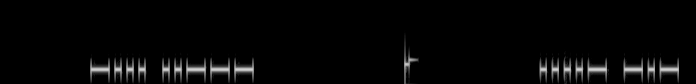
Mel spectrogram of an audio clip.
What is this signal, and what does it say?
Morse code, heard as a keyed tone, about 20 wpm, 700 Hz. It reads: B 2 4 K
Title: Single-Letter Single-Number 20wpm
